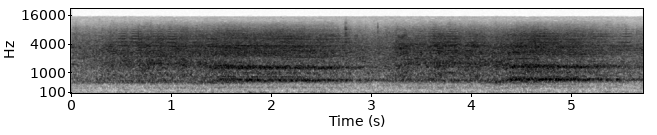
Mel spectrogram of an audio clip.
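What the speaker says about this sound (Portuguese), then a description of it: "Agora a torcida do Flamengo enlouquece o Maracanã." Flamengo supporters fill the Maracanã stadium during a 2009 Brasileiro match against Grêmio with a steady, massive roar that swells and ebbs, sounding distant and dense like a huge crowd.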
